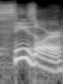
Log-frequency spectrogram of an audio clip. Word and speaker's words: Scizor: River of Peace says, "It's Scizor, like Little Caesars, by the way." Or no, I think it's a short I sound. Scissor? Well, I call it Sizer.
